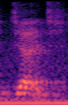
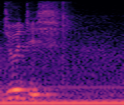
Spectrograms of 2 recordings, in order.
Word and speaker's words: judge: Aí a pronúncia estranha de judge, né? Que é uma palavra tão fácil, judge. E ele acabou complicando a palavra, né? Falou judish. Falou uma palavra bem estranha aí.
